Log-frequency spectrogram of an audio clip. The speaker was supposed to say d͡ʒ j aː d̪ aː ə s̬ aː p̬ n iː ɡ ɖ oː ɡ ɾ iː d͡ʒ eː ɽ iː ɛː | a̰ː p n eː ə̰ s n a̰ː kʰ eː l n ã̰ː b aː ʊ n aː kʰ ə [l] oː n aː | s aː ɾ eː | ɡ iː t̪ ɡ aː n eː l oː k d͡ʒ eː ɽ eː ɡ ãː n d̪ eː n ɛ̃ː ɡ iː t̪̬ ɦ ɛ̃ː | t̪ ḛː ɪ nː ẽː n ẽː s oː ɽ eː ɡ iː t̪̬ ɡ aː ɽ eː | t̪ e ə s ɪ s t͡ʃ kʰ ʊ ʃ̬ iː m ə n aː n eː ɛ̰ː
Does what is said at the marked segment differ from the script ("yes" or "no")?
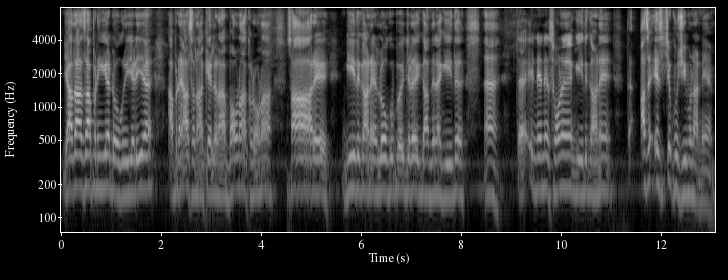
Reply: yes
